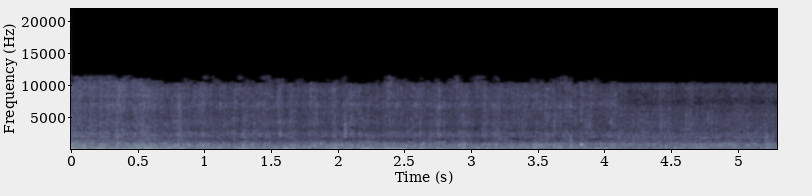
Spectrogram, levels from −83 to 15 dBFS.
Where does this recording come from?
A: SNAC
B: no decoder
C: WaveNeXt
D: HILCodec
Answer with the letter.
B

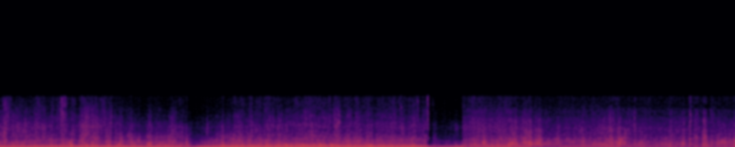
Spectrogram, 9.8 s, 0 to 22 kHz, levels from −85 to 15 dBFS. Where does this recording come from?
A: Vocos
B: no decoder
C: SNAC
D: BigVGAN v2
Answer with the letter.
B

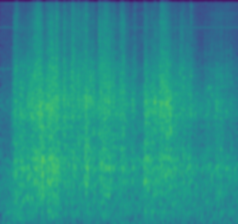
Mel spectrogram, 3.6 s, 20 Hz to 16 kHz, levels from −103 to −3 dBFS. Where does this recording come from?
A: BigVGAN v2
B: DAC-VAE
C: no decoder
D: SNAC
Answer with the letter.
C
